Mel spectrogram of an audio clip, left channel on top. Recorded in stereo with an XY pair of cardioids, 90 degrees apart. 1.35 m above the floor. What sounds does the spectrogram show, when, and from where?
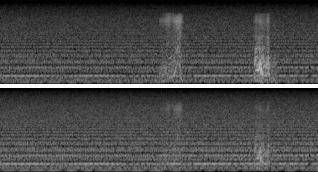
0.0 s a drone: 30° right
1.6 s a zipper: 55° left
